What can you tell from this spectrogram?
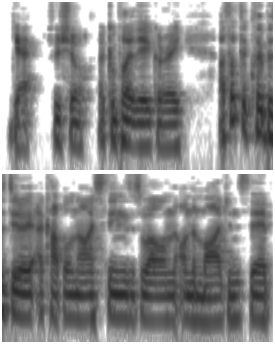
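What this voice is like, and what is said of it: Australian accent. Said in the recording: “I am Australian, based on my accent”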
